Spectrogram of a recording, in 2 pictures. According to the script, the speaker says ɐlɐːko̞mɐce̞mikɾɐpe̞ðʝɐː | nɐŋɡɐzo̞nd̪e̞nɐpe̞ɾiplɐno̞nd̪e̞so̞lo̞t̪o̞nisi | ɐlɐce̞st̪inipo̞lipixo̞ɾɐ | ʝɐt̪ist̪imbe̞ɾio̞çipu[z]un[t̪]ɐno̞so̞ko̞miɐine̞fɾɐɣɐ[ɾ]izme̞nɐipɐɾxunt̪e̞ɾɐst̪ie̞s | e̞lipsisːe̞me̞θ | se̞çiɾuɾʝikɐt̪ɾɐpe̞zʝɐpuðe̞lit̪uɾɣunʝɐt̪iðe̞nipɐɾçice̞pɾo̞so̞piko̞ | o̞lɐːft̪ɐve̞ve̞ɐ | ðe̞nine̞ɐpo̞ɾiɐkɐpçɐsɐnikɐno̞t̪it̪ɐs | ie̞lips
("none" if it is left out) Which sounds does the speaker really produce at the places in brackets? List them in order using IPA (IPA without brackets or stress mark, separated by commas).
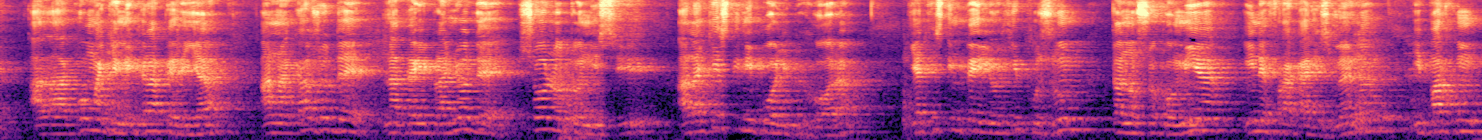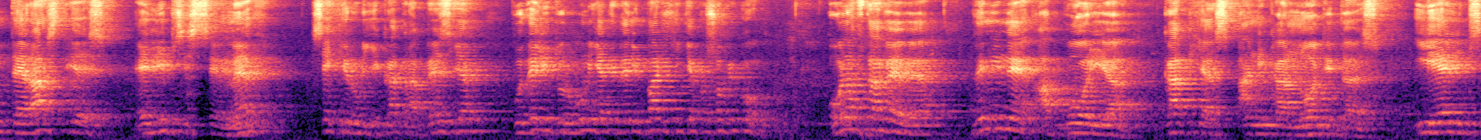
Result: z, t̪, ɾ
